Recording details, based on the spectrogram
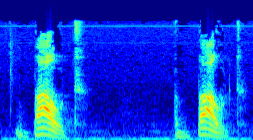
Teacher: the initial syllable a is very weak about so because it is not stressed it becomes weak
